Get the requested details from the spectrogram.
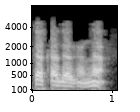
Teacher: the sthanam or the position for this pronunciation is throat, kantha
